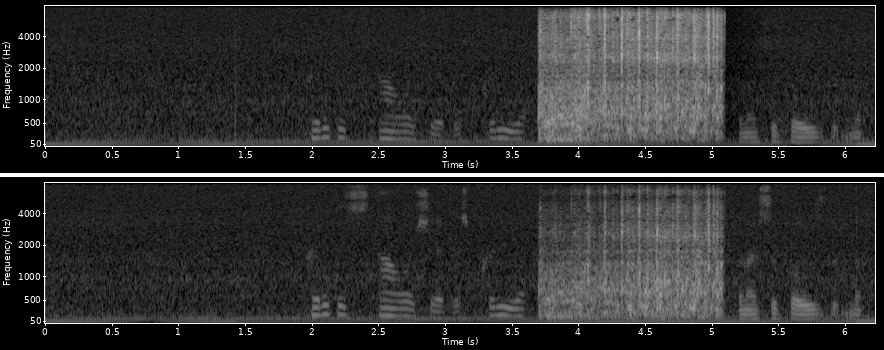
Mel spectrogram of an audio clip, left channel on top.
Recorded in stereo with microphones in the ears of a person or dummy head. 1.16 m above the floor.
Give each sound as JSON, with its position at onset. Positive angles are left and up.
{"t": 2.0, "sound": "a woman speaking", "side_deg": -75}
{"t": 3.7, "sound": "a bird", "side_deg": 70}
{"t": 5.2, "sound": "a man speaking", "side_deg": -55}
